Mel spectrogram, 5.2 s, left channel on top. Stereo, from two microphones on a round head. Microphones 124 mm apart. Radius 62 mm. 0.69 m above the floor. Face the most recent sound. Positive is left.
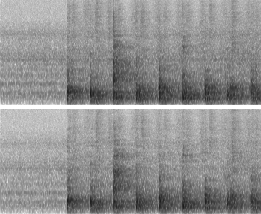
turn(degrees=-10)  # may be behind; listen again after turning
